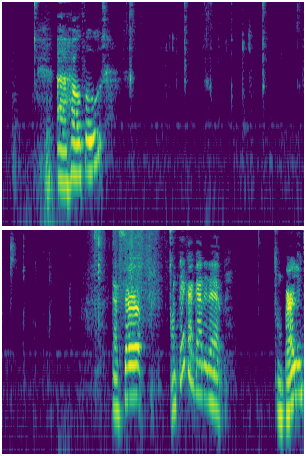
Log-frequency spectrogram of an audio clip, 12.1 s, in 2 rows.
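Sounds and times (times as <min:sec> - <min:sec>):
chewing strawberry: 0:02.4 - 0:08.1.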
